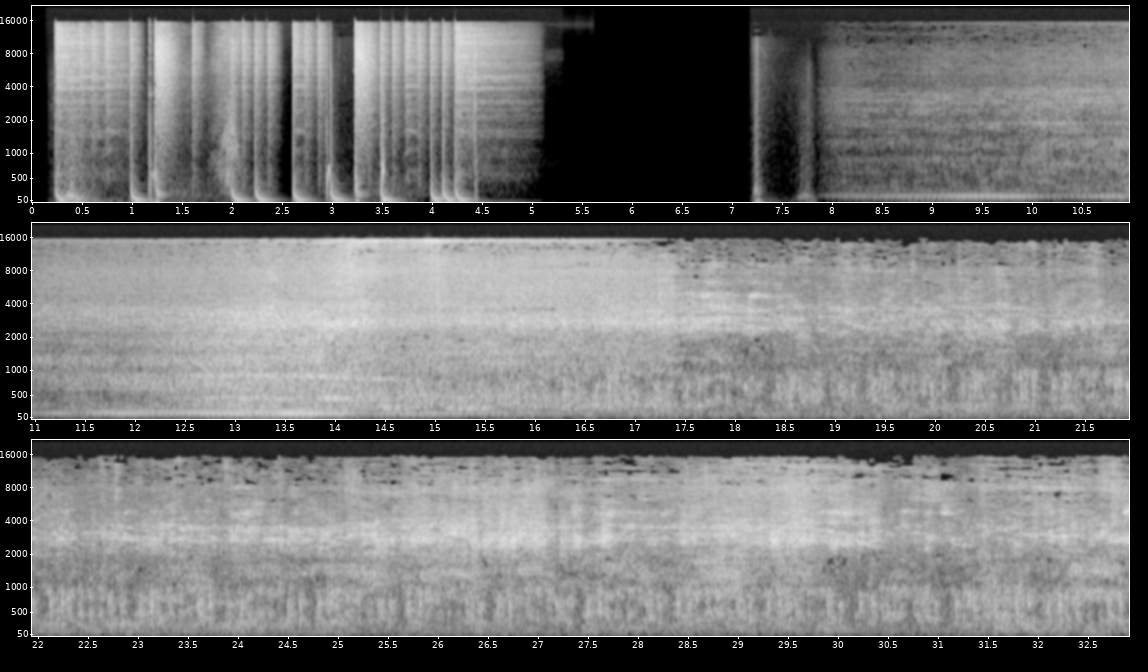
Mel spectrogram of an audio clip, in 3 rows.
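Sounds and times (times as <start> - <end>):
diesel locomotive engine drone: 8.0 - 32.9
train wheels clattering on rails: 13.3 - 32.9.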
